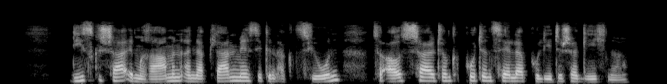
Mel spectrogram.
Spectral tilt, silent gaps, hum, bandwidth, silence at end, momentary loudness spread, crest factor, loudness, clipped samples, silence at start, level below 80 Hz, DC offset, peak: -4 dB/octave; 4.61-4.65 s; none; 8 kHz; 0.4 s; 10 LU; 16 dB; -18 LUFS; under 0.1%; 0.75 s; -60 dBFS; under 0.1%; -2 dBFS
